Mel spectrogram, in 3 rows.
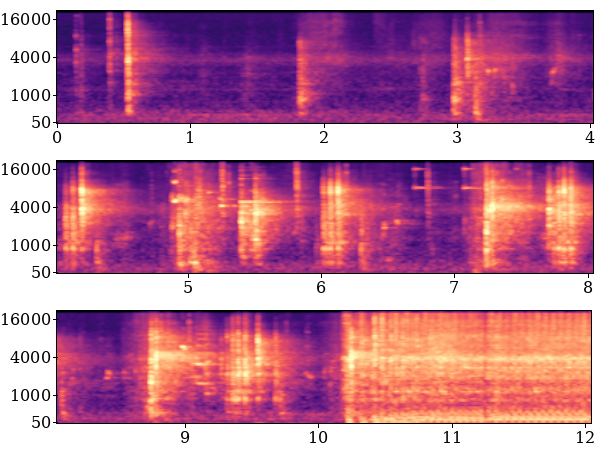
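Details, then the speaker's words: Vintage motorcycle brought out of winter storage on a flat battery, started on full choke and full throttle: several kicks with scuffing clunks, then it catches into a steady, even run with no squelching, as the crankcase sump oil wasn't over-full; normal start and idle. "we didn't drain it but it wasn't overly oiled because you couldn't hear it making that squelchy noise yeah so 10 minutes running that all clear and it'll be clean as a bell"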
